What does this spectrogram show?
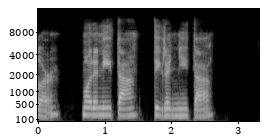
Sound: speaking Native Language

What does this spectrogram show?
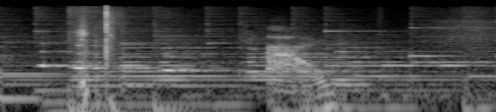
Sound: bright music continues; hands smacking

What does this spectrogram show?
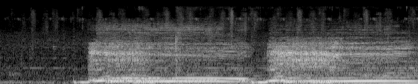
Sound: dinosaurs roaring

